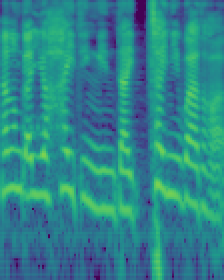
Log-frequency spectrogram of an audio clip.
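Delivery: put-on accidental French accent creeping in. Voicing a game character who finds someone hiding: accidental french accent. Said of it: "my accent just becomes French for no reason".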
